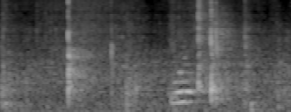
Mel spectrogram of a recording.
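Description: Cardboard box of washing soda being handled and tipped into a plastic-lined bin: a few sharp knocks and a short rustle of powder. A child says "in" about halfway through.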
